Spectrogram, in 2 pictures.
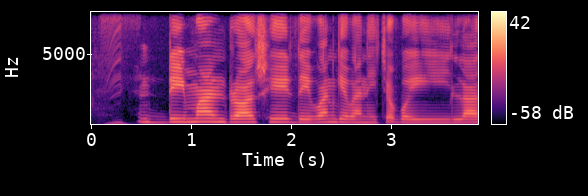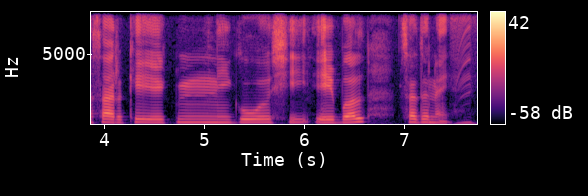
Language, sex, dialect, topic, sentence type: Marathi, female, Varhadi, banking, statement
